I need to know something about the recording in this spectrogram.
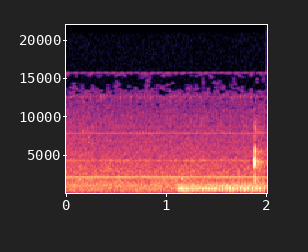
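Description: Near silence: hiss with faint steady tones from the recording equipment. A faint low sound starts about halfway through, and there is a single small click just before the end.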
